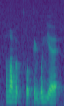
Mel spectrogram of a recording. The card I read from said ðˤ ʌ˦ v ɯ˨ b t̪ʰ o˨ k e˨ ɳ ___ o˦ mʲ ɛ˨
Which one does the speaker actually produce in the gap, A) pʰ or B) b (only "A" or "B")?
B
